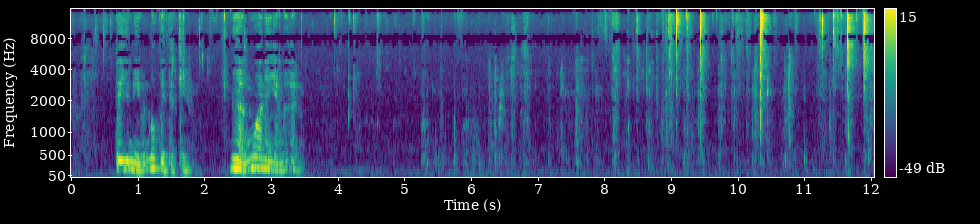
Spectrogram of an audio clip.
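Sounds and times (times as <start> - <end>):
person chewing sticky rice: 3.8 - 12.0.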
